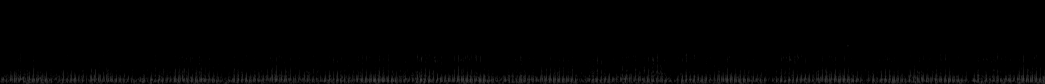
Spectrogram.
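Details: Purring brown tabby cat under steady stroking, a continuous low buzzy rumble pulsing about once a second as the cat breathes in and out, in a quiet room.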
